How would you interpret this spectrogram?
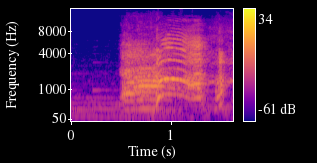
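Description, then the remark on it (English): After a moment of near silence, a woman suddenly lets out a loud, high-pitched scream of fright, wavering in pitch for about a second before trailing into shorter gasping cries. “That was a legitimate scream.”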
